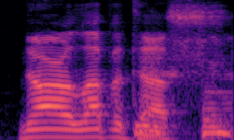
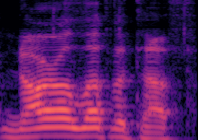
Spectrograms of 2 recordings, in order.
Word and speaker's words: Nyarlathotep: I can't pronounce the guy's name yet because it's Nyarlathotep. Something Ihotep. Yeah. Yep. Nyarlathotep.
